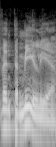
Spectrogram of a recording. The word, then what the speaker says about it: Ventimiglia: Congratulations to Milo Ventimiglia, I want to say. I always get confused whether it's Ventimiglia or Ventimiglia, because I think the Italian pronunciation is Ventimiglia.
